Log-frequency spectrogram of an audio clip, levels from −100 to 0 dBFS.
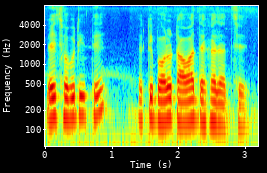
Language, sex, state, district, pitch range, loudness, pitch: Bengali, male, West Bengal, Alipurduar, 135-165 Hz, -14 LUFS, 150 Hz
